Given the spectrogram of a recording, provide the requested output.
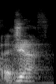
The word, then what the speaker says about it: Geoff: Neal or Geoff Neo I don't know Jeff it is it's spelled Jeff it's weird it spelled like g-off but whatever like how do you get Jeff from that yeah but whatever sorry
